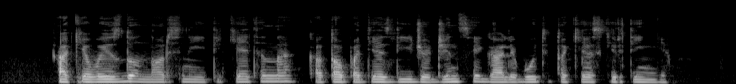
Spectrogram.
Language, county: Lithuanian, Klaipėda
